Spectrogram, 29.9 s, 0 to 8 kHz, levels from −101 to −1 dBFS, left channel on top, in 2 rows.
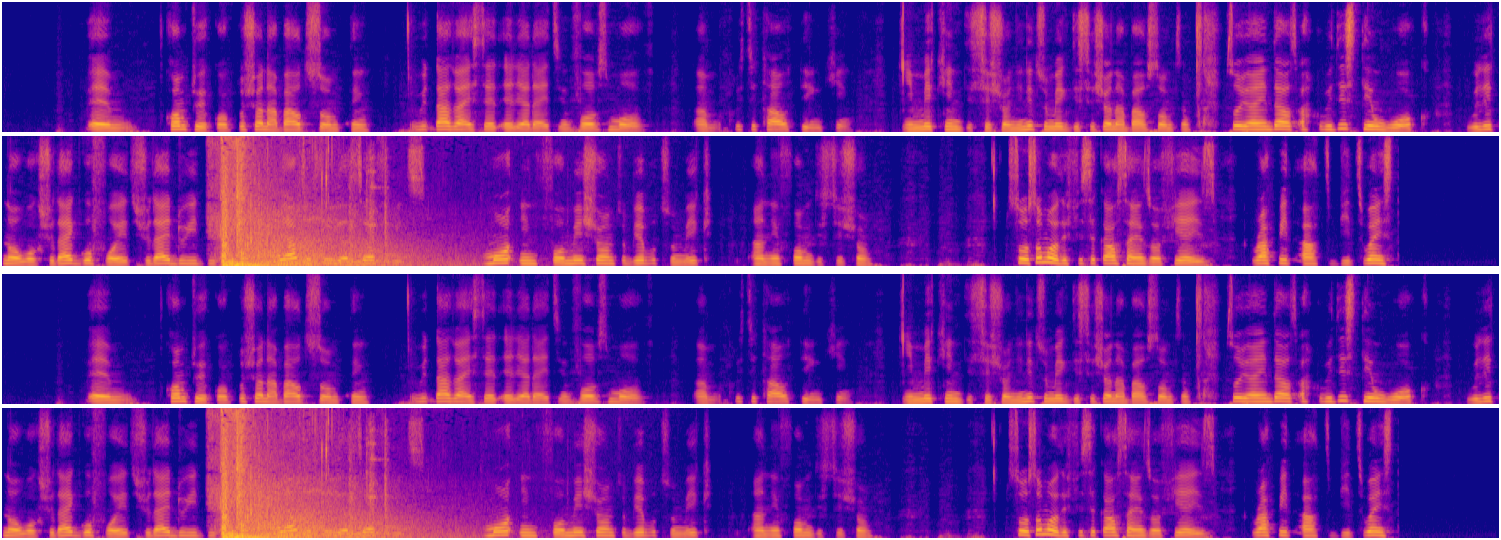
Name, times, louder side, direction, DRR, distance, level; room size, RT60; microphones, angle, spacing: voice 1, 0.9-1.3 1.7-3.7 4.1-6.4 6.9-7.2 7.5-8.5 9.0-14.1 14.7-17.4 17.7-19.2 19.8-21.9 22.5-23.7 25.1-27.1 27.5-28.9, left 2 dB, 25° left, 0.7 m, -28 dB
sound 1, 17.0-19.9, right 1 dB, 5° right, 0.8 m, -22 dB
open air
head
